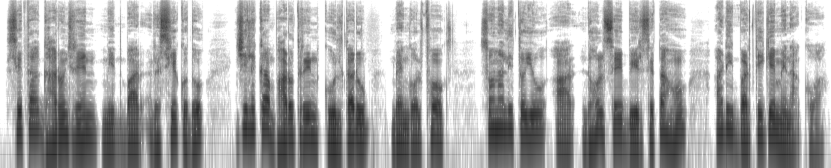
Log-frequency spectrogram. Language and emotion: Santali, neutral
